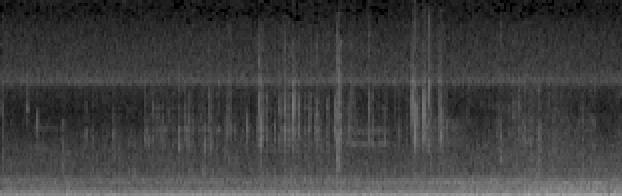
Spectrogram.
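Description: Close-up chewing of a mouthful of battered fried shrimp, with scattered small crunches and clicks from the crisp coating.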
